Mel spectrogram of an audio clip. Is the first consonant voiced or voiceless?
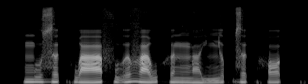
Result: voiced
